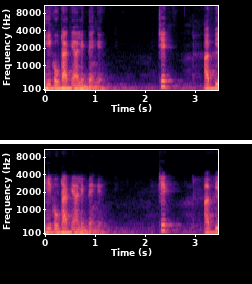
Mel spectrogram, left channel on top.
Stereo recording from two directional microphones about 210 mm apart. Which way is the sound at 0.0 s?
45° left (ahead or behind).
